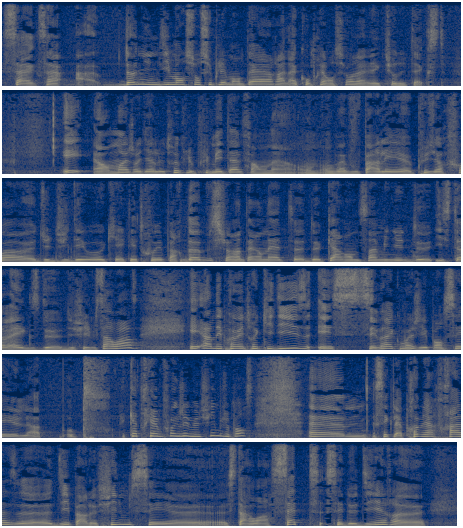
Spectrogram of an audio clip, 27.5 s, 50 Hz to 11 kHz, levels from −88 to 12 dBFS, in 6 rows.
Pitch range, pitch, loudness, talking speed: 200-245 Hz, 215 Hz, -27 LUFS, 225 wpm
